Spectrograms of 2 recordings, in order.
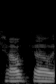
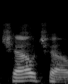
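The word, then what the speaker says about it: Cao Cao: Now I have to know was cowcow even pronounced properly in game dao. Oh, it wasn't. It's south a w. Ah, so it's not chow chow like the game made it sound like.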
